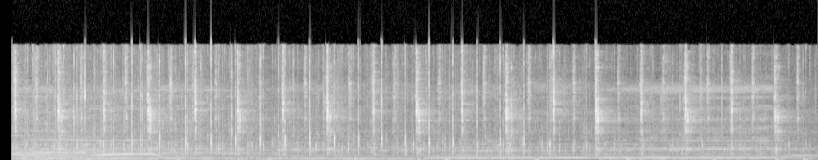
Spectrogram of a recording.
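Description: Live pop music from a concert stage: a steady kick-drum beat, about two and a half a second, with hi-hat ticks under long held notes.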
